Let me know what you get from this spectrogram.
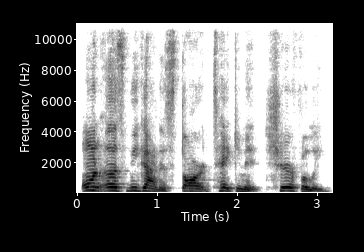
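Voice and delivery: usual speaking voice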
